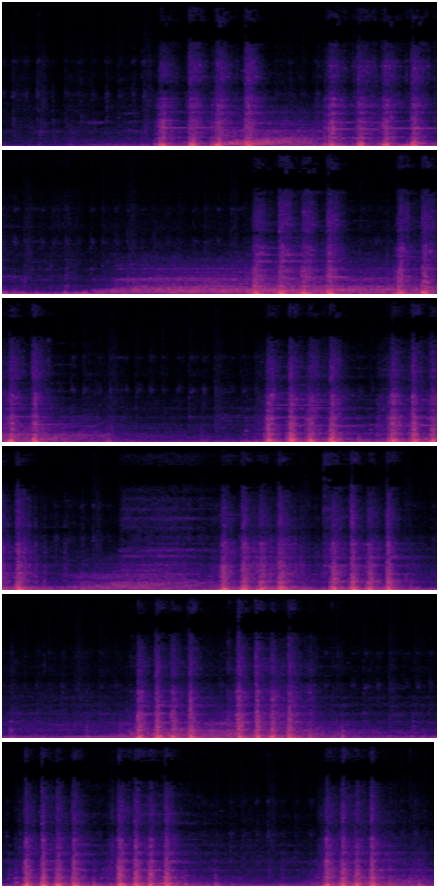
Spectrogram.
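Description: Amtrak Silver Star passenger train rolling over a railroad diamond crossing: its wheels clatter across the crossing in quick groups of clicks about every three and a half seconds as each car's wheelsets pass. A train horn sounds a few times, most strongly around a quarter of the way in.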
